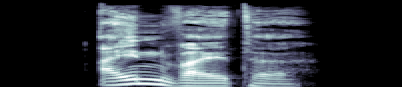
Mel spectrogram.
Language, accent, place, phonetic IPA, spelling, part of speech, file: German, Germany, Berlin, [ˈaɪ̯nˌvaɪ̯tə], einweihte, verb, De-einweihte.ogg
- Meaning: inflection of einweihen: 1. first/third-person singular dependent preterite 2. first/third-person singular dependent subjunctive II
